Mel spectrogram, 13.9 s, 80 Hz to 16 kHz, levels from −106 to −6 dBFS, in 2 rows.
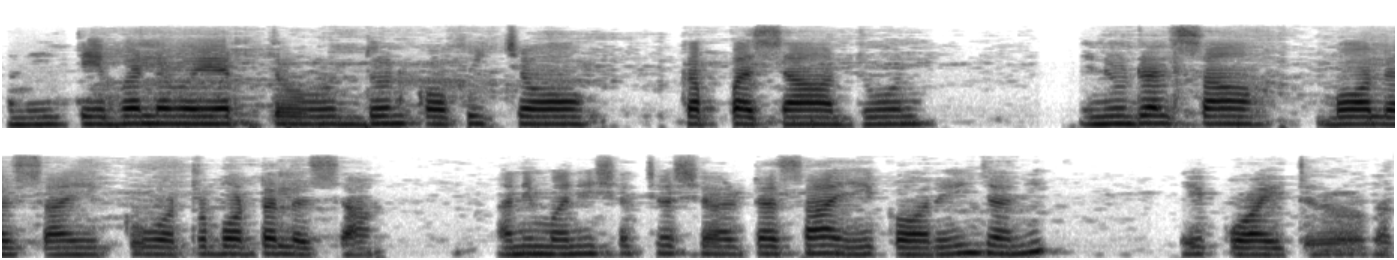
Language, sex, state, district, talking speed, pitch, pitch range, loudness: Konkani, female, Goa, North and South Goa, 120 wpm, 210 Hz, 205-220 Hz, -17 LUFS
